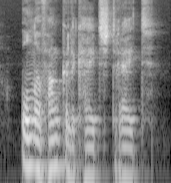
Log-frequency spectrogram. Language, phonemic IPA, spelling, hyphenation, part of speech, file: Dutch, /ɔn.ɑfˈɦɑŋ.kə.lək.ɦɛi̯tˌstrɛi̯t/, onafhankelijkheidsstrijd, on‧af‧han‧ke‧lijk‧heids‧strijd, noun, Nl-onafhankelijkheidsstrijd.ogg
- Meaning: struggle for independence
